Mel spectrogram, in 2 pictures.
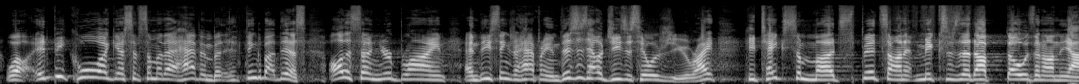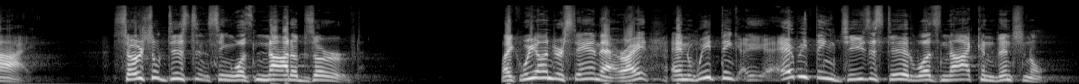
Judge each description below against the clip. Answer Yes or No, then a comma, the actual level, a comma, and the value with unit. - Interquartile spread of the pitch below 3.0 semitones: No, average, 3.9 semitones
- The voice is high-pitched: Yes, high, 230 Hz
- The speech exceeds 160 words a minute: Yes, average, 190 wpm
